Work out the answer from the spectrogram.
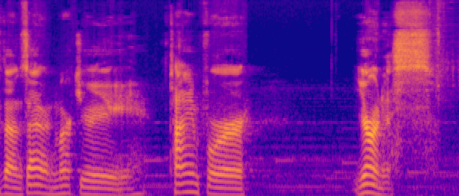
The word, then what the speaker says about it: Uranus: Time for Uranus. Or Uranus, depending on how you want to pronounce it.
